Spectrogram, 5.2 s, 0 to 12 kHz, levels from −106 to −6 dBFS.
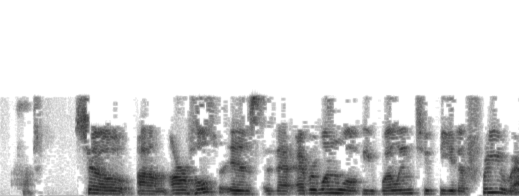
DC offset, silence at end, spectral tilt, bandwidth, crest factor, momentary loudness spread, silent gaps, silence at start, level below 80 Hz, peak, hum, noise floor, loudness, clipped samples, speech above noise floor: under 0.1%; 0 s; -4.5 dB/octave; 6.4 kHz; 18 dB; 6 LU; none; 0.25 s; -70 dBFS; -6 dBFS; none; -49 dBFS; -23 LUFS; under 0.1%; 26 dB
